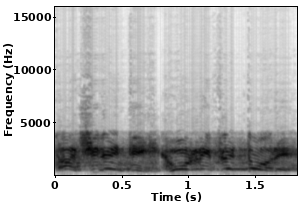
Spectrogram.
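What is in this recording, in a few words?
Italian searchlite mood med, speech; War Thunder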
